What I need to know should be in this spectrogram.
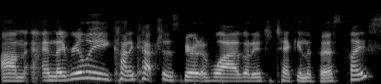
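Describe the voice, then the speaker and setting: With an Australian accent, a woman talks at a fairly quick pace with lively intonation over a quiet background. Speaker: tech speaker at hackathon. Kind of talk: online conference talk.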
